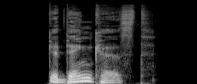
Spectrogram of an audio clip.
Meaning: second-person singular subjunctive I of gedenken
- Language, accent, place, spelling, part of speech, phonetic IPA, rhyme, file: German, Germany, Berlin, gedenkest, verb, [ɡəˈdɛŋkəst], -ɛŋkəst, De-gedenkest.ogg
